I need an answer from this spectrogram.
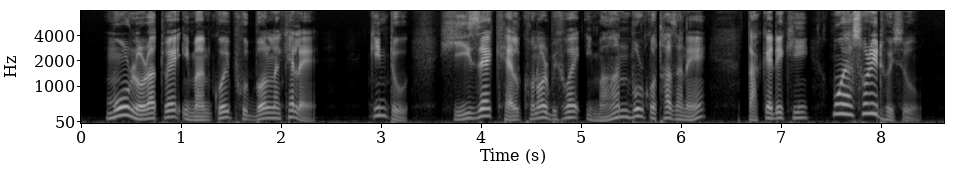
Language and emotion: Assamese, surprised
